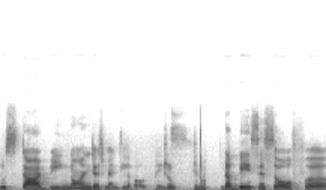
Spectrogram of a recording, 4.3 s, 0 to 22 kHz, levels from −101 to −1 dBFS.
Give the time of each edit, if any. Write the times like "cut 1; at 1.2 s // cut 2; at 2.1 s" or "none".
cut 1; at 2.8 s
